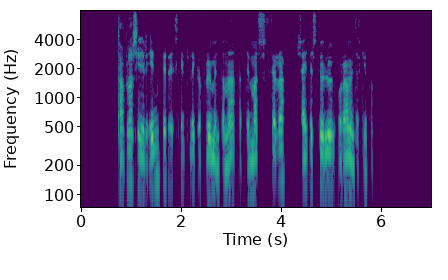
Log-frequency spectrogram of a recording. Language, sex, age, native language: Icelandic, other, 20-29, Icelandic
